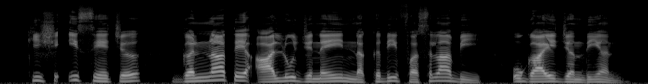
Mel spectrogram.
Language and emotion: Dogri, neutral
